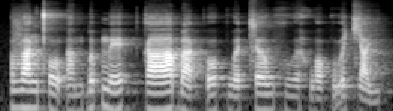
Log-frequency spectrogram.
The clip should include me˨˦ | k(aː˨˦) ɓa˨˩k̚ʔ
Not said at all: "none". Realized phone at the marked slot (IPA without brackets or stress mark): aː˨˦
